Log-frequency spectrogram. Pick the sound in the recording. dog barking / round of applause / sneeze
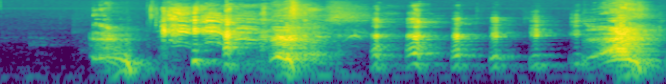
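sneeze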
